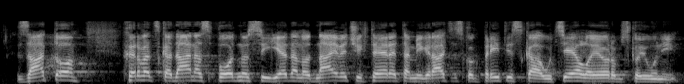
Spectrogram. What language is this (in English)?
Croatian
